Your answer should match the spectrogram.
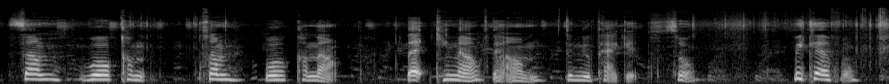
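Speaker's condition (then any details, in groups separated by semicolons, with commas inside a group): Speech impairment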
